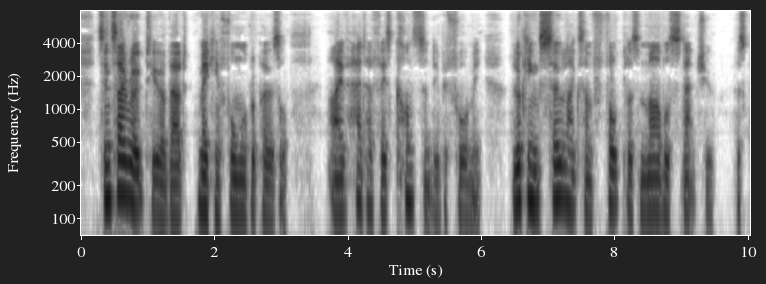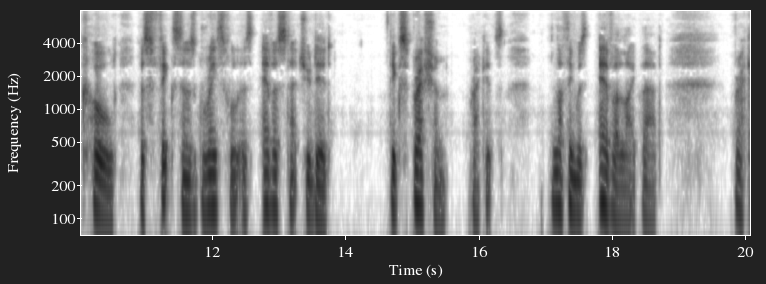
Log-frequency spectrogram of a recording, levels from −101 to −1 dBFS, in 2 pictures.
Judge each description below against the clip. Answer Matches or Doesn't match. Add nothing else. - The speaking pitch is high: Doesn't match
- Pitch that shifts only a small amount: Doesn't match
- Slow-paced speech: Matches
